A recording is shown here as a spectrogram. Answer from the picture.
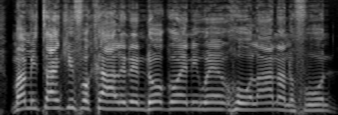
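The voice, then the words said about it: Speaker's own regional accent. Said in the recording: “My accent come out.”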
